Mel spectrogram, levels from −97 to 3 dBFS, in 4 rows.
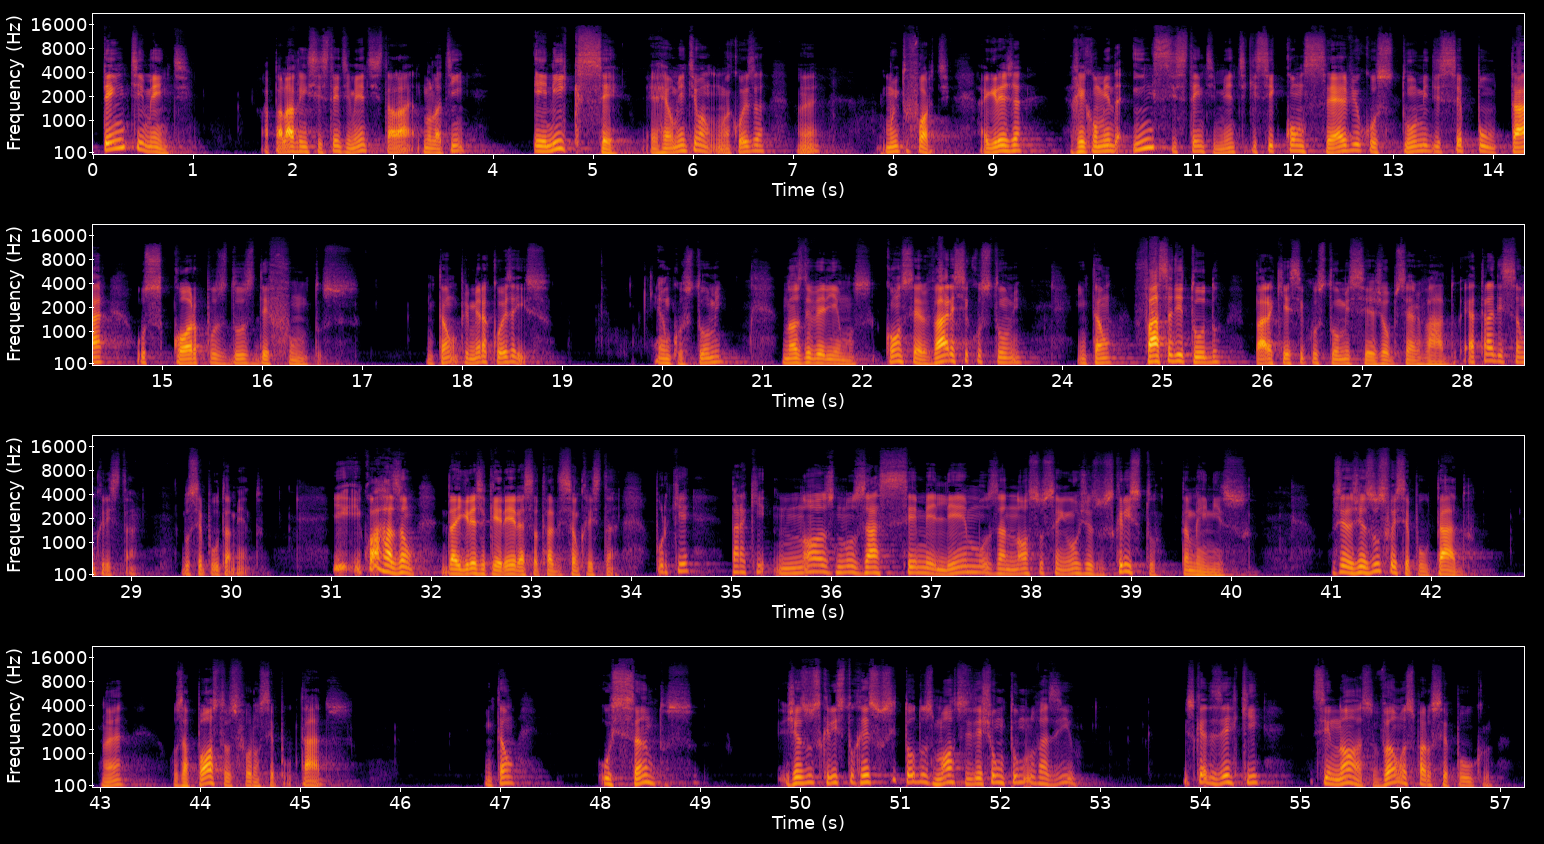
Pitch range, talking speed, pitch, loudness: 110-155 Hz, 125 wpm, 135 Hz, -24 LUFS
